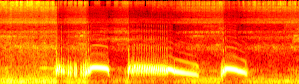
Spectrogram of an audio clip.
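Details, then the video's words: Female spotted dove summoning males with a single loud phrase of fluttering short coos, a long hoarse downward-sliding coo, and a neat closing coo. "Suara Terkukur Betina Memanggil Jantan"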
